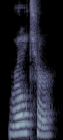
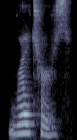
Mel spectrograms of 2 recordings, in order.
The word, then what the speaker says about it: realtor: This is pronounced realtor. Realtors. Not realtor, but realtors. Facebook friends.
